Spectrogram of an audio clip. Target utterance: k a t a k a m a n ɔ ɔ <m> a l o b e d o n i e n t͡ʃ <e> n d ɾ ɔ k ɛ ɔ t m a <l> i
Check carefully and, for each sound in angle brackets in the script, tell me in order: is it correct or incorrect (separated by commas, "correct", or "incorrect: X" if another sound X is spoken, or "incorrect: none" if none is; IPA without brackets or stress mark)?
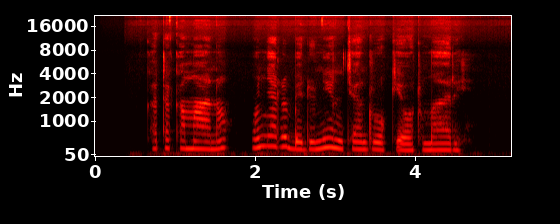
incorrect: ɲ, incorrect: a, incorrect: ɾ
